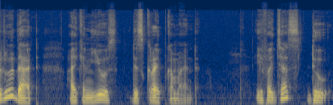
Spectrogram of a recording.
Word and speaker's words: DESC: So, to get information about the product table, we can run describe product, or we can use the abbreviation DESC, pronounced as describe still, followed by product.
